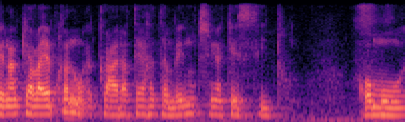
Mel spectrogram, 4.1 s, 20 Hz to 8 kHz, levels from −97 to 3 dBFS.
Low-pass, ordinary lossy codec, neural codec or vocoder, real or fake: 7.2 kHz; none; none; real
